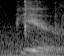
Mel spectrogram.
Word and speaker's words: Pierre: So, this is going to be a little bit I'm gonna get the connect correct uh pronunciation Pierre.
